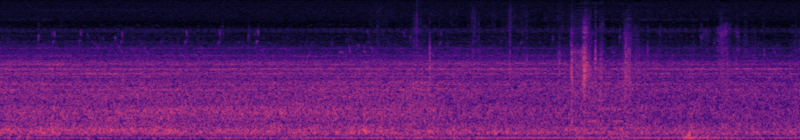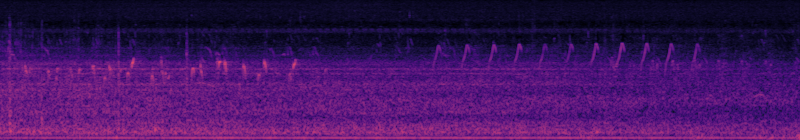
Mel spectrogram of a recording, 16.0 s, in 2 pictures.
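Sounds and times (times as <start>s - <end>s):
bird chirping: 7.0s - 16.0s.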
